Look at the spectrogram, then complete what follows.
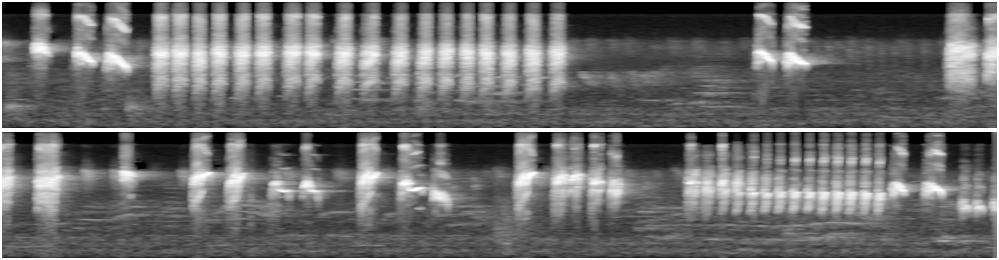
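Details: Lesser green leafbird giving hard-hitting 'tembakan' phrases meant to stir rival birds into responding: long rapid trills of sharp repeated high notes, a short quiet gap, then choppy bursts of loud chirps and a fast final rattle.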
